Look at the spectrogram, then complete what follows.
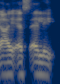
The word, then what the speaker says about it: isle: denial in English a is le the S is silent right and I'll this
